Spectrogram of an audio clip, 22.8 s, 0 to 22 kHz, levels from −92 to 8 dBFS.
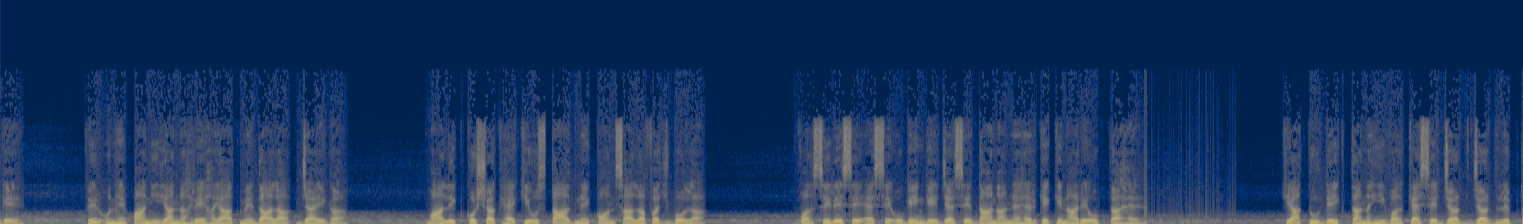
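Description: From 17.16 to 18.54 s the sound collapses into a rigid, metallic robotic buzz near 188 Hz, most of it made of repeats. Its likely cause is repeated short buffers of about 5 ms standing in for late audio. That fixed pitch distinguishes it from codec warbling.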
